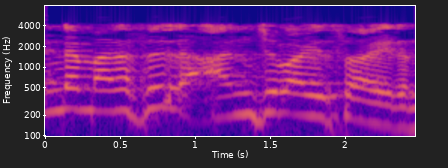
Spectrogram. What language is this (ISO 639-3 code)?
mal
